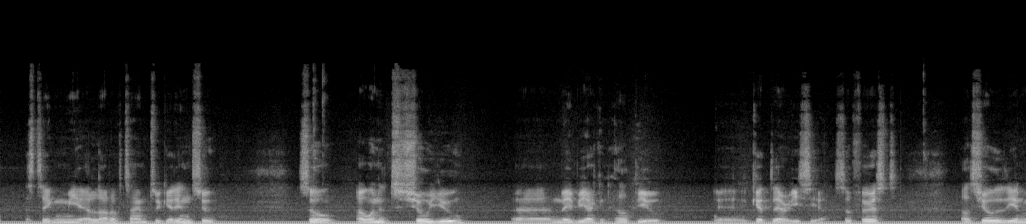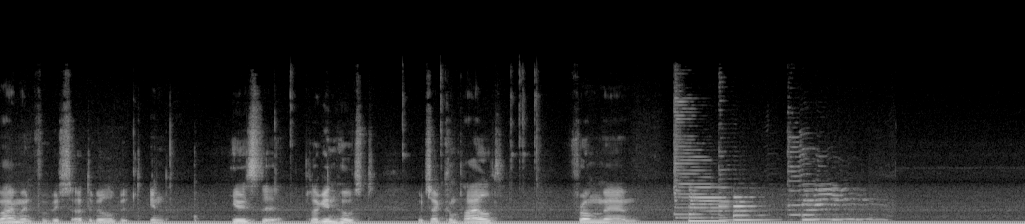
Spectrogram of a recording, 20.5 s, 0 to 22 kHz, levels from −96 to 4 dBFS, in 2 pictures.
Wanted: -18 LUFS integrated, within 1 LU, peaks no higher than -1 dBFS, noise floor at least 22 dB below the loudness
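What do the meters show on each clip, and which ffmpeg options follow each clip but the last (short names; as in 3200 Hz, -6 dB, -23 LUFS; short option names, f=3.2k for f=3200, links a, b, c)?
hum 50 Hz; harmonics up to 250 Hz; hum level -23 dBFS; loudness -22.5 LUFS; peak -2.5 dBFS; loudness target -18.0 LUFS
-> -af "bandreject=f=50:t=h:w=4,bandreject=f=100:t=h:w=4,bandreject=f=150:t=h:w=4,bandreject=f=200:t=h:w=4,bandreject=f=250:t=h:w=4"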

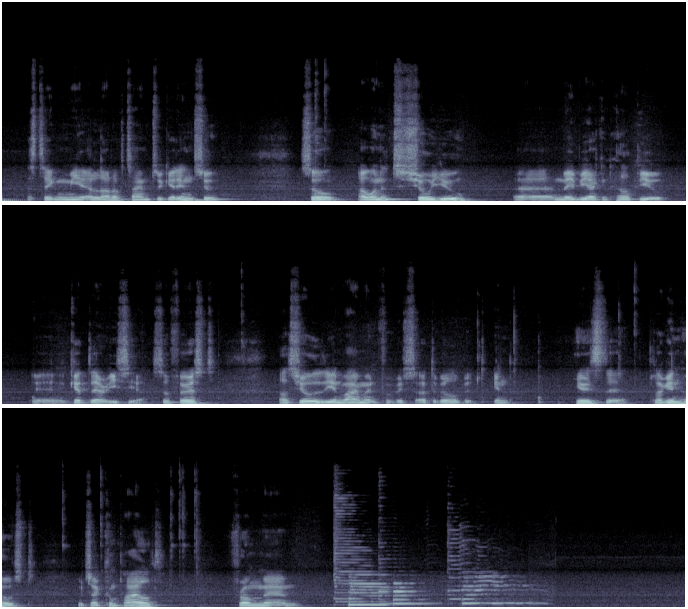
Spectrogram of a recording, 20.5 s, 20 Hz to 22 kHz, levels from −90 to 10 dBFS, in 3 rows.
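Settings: hum none; loudness -22.5 LUFS; peak -3.0 dBFS; loudness target -18.0 LUFS
-> -af "volume=4.5dB,alimiter=limit=-1dB:level=0:latency=1"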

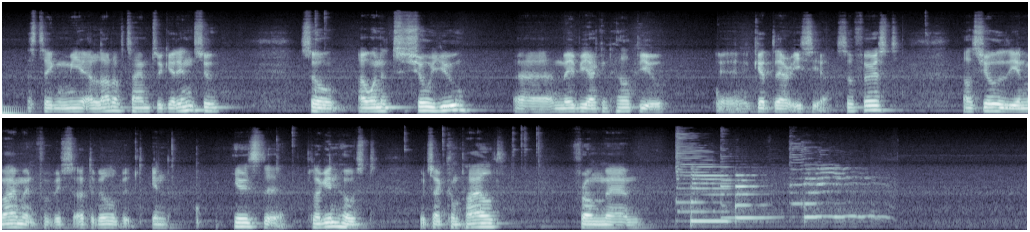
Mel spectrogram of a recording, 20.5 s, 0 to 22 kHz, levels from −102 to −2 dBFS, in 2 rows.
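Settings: loudness -18.0 LUFS; peak -1.0 dBFS; noise floor -49 dBFS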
